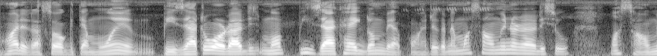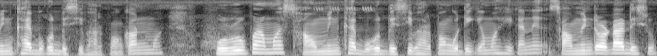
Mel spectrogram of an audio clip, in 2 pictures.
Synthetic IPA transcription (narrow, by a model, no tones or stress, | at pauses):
nɔɦɔjdetasɔketijamojpizatʊɔdadismojpizakʰajɛk̚dɔmbɛjapãʊ̃ɦɛtʊkaɹnɛmojsaw̃minɔdaɹdisʊ̃mojsaw̃minkʰajboɦut̚besibʱalpaʊ̃kaɹɔnmojxuɹuɹpɔɹamojsaʊminkʰajboɦut̚besibʱalpaʊ̃ɡotikɛmojxejkaɹnɛsawmintʊɔɔdaɹdisʊ̃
